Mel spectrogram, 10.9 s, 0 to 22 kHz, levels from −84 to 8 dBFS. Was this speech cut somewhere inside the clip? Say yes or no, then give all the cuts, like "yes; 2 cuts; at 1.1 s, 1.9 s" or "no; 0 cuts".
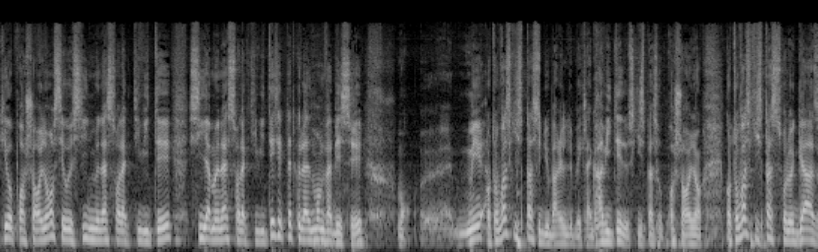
yes; 3 cuts; at 6.4 s, 7.2 s, 7.6 s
